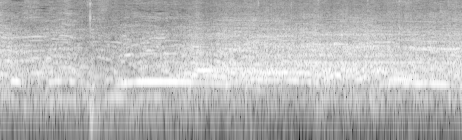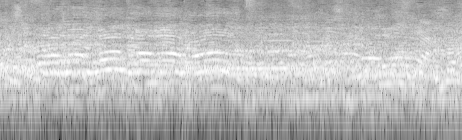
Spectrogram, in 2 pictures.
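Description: A crowd roars louder.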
